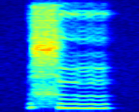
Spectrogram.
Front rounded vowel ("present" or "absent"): present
